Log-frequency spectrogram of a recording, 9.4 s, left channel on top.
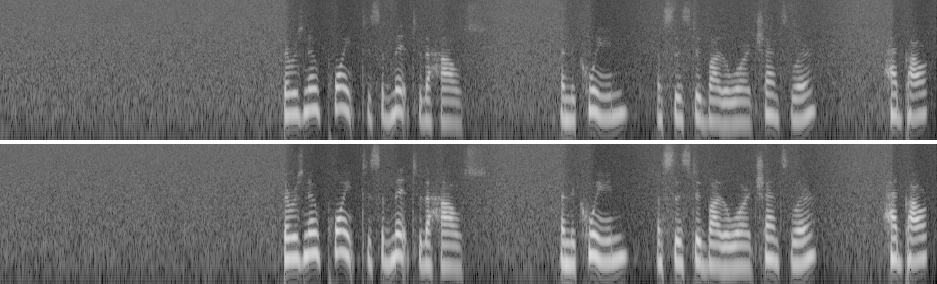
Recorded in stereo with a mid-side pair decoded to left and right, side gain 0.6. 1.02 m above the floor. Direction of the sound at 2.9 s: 30° right.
